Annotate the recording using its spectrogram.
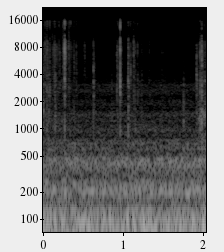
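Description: Faint light clicks and taps from hands handling snack packaging, over a steady low hum.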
